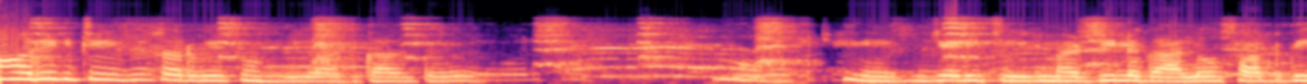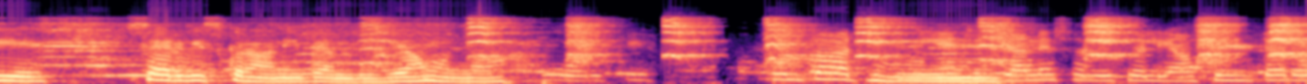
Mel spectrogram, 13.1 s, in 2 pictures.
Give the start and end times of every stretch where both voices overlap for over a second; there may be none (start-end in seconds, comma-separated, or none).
none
